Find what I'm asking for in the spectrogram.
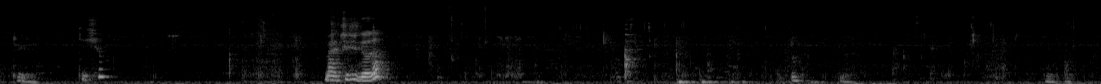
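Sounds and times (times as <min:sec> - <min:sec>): wet chewing: 0:04.4 - 0:11.0.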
